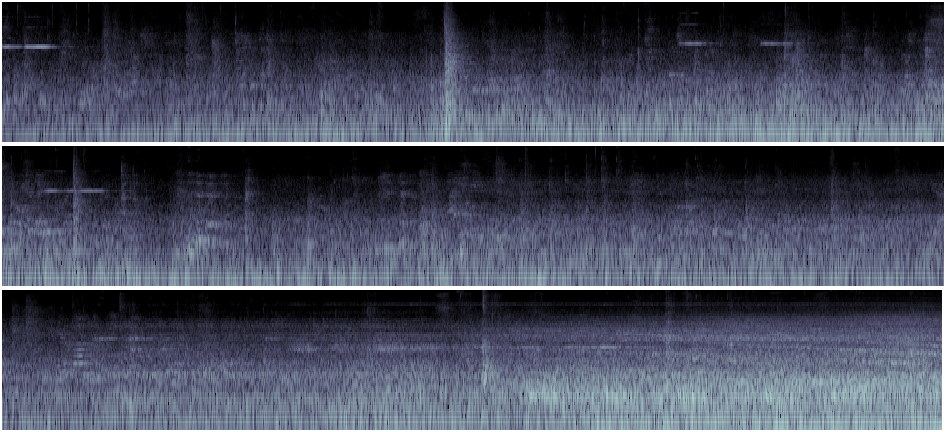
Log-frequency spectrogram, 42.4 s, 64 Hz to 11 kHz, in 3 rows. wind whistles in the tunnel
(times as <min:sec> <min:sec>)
0:29.7 0:42.3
